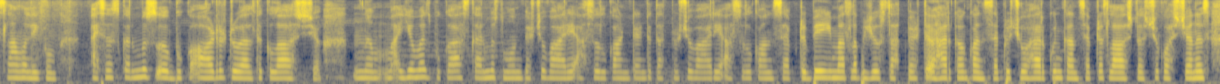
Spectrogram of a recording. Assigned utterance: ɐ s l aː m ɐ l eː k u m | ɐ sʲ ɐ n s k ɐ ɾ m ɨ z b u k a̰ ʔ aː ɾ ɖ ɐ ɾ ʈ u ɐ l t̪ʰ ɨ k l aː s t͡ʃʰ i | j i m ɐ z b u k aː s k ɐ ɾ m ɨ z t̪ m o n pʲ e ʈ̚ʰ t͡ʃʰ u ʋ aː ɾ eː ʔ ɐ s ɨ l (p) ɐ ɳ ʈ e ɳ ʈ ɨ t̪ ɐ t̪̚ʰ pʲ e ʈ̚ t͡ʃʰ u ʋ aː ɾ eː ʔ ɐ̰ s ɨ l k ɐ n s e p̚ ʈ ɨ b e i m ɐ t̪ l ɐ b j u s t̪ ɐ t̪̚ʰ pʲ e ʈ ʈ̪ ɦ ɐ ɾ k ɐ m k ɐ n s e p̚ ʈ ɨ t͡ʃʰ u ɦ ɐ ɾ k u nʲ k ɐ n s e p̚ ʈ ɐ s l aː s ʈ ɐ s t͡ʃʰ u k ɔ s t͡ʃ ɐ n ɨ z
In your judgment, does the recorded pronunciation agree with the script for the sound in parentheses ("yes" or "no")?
no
